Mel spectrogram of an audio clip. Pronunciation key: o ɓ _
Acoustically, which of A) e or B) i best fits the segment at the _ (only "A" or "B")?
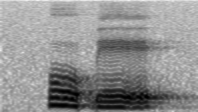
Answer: A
